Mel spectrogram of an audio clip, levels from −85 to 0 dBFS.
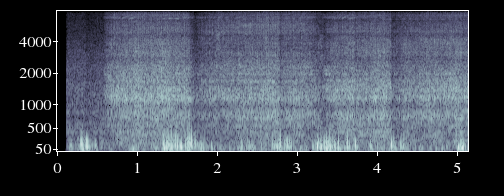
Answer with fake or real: real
